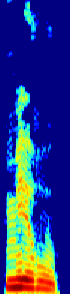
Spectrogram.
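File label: "merou", French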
